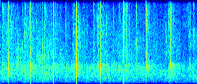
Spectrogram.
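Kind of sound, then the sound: crowd, audience hand clapping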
